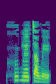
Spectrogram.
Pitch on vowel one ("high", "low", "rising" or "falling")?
high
